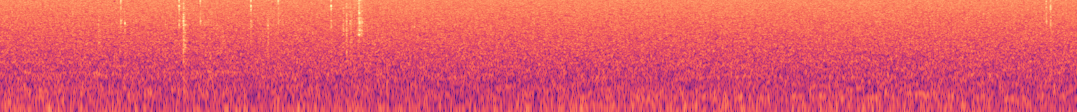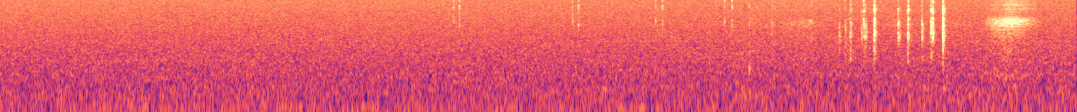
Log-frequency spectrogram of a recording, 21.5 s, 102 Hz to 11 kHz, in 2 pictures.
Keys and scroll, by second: 1.4 ctrl+space, 2.7 ctrl+space, 19.4-20.1 typing.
